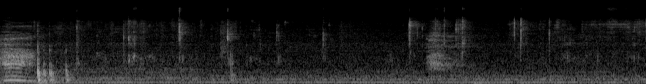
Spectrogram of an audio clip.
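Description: Close-up eating sounds: chewing, with small wet mouth clicks, of cooked, peeled shrimp. It opens with a brief loud mouth sound, and a faint steady hum runs underneath.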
